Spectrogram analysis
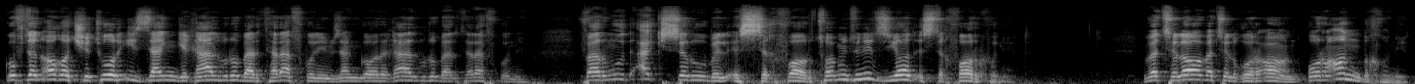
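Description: Storytelling male preacher, higher voice. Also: animated. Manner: storytelling with wide swings in pace and loudness, joking asides. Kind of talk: sermon.

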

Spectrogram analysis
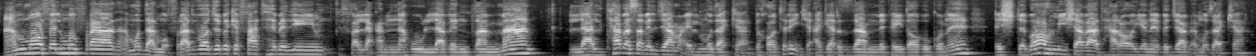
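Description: Man teaching, asks and answers his own questions. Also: medium pitch. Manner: asks the class questions and answers them himself; reads Arabic text, then explains it. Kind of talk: lecture on Arabic grammar.

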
